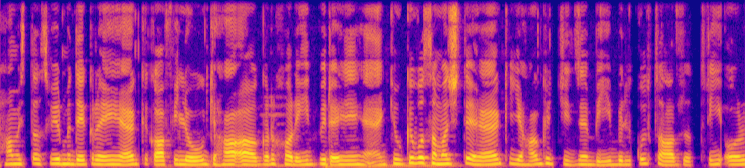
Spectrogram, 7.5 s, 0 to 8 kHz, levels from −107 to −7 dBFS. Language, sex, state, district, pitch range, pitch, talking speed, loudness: Hindi, female, Delhi, New Delhi, 185-215 Hz, 195 Hz, 240 wpm, -17 LUFS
